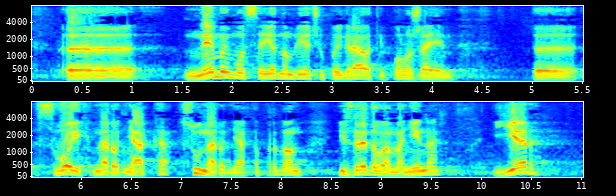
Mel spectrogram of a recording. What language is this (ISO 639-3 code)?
hrv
